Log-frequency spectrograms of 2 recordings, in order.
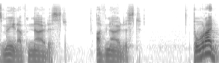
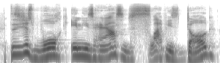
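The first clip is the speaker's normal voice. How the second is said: ordinary talk, nothing marked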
